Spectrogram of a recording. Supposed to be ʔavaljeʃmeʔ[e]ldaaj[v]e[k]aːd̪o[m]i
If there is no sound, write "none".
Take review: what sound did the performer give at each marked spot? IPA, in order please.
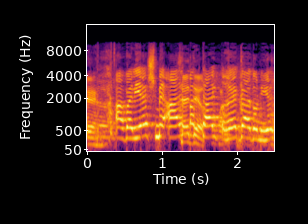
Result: a, ʁ, ɡ, n

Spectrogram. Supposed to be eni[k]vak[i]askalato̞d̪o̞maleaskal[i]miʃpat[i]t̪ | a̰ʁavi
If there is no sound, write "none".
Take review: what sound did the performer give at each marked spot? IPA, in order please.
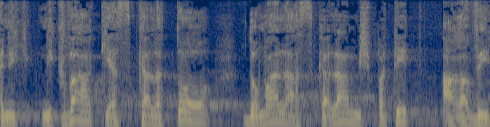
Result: k, i, a, i

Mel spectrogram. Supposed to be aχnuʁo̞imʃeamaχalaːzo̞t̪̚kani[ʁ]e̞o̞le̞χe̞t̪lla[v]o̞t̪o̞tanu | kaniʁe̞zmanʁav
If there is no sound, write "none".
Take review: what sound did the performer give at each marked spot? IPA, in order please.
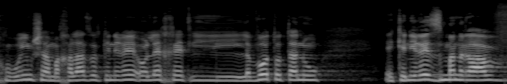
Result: ʁ, v

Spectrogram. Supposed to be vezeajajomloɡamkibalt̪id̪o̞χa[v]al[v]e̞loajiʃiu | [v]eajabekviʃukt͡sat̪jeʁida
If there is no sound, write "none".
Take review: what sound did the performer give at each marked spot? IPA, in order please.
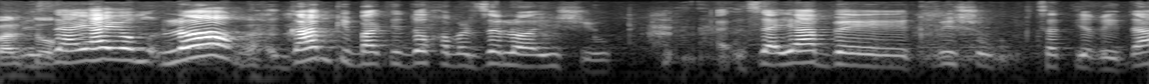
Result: v, z, z

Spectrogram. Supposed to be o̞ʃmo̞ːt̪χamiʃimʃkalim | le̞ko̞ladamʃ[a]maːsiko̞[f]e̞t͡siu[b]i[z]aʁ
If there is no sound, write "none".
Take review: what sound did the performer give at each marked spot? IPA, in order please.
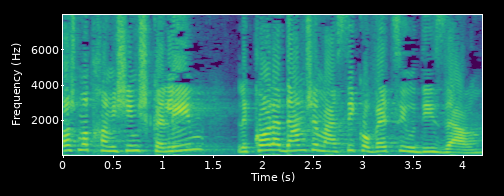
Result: e, v, d, z

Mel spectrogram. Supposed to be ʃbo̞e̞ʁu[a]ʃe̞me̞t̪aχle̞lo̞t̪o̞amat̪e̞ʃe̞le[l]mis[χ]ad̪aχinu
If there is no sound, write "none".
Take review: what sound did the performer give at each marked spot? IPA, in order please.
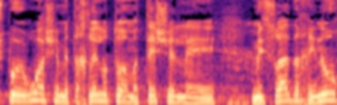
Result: a, none, ʁ

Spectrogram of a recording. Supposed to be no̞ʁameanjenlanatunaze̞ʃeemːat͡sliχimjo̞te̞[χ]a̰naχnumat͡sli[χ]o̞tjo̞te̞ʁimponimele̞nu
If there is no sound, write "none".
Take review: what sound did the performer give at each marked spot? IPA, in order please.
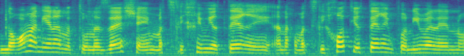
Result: ʁ, χ

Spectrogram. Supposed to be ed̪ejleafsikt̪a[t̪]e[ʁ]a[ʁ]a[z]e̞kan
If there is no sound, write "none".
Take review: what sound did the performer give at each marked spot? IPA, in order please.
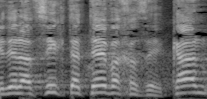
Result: t̪, v, χ, z

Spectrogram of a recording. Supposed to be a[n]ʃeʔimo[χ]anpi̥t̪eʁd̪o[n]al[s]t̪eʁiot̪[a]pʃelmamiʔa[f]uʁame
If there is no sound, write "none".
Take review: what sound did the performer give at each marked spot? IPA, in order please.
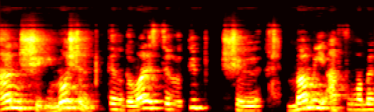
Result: n, ʃ, m, s, i, f

